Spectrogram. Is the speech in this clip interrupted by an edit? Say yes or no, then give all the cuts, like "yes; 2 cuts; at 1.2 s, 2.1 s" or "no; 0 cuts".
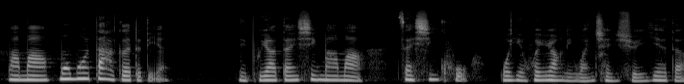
no; 0 cuts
